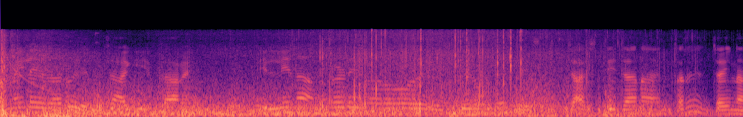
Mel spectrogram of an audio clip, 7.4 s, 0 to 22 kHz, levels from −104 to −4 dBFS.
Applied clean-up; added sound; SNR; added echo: none; Boom; -5 dB; none.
